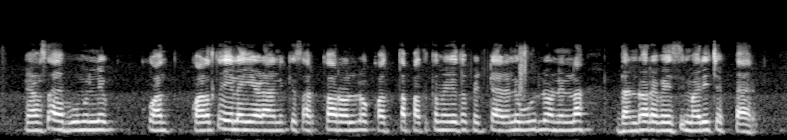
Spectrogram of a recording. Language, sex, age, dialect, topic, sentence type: Telugu, male, 18-24, Central/Coastal, agriculture, statement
